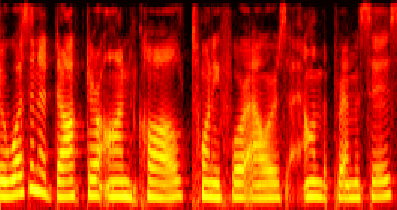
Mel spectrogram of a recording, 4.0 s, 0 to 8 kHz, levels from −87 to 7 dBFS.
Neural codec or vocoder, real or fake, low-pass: none; real; 7.2 kHz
